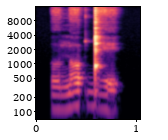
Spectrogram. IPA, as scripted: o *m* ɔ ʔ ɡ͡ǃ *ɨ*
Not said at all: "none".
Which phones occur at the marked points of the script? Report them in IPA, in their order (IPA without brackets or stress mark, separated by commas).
n̪, e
